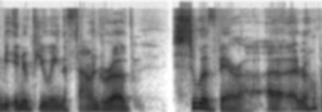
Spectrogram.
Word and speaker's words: Suivera: SuVera? You are. SuVera.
